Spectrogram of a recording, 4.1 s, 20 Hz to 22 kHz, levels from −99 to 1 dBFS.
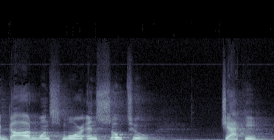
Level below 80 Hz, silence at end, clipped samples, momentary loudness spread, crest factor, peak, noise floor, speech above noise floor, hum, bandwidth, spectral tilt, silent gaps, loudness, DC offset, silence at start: -62 dBFS; 0.1 s; under 0.1%; 8 LU; 18 dB; -8 dBFS; -56 dBFS; 32 dB; none; 10.5 kHz; -6 dB/octave; none; -24 LUFS; under 0.1%; 0 s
